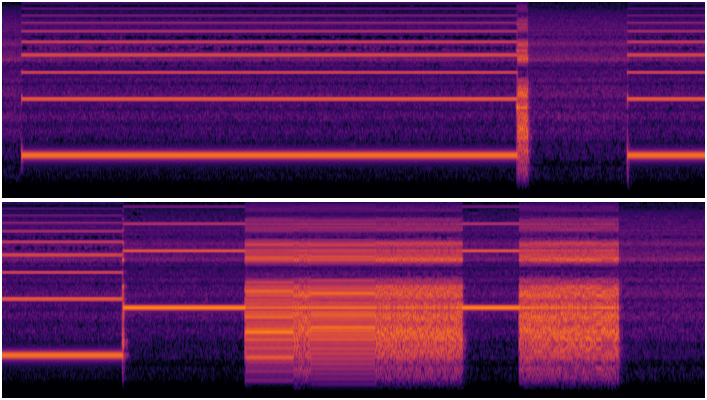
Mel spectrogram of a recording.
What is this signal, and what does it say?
ZX Spectrum tape loading, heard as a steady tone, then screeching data.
